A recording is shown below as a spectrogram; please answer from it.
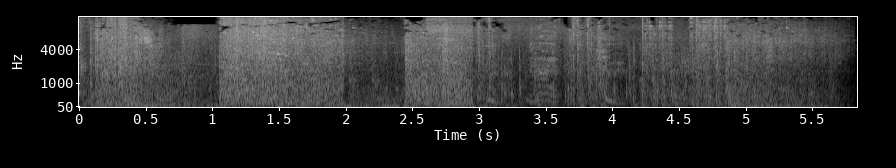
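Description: Heavy gunfire from a film gunfight involving soldiers and a tank, with dense continuous bursts and booming impacts running throughout, loud and close, with no talk over it.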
